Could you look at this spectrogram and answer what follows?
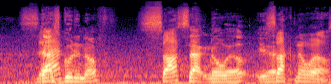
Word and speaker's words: Sak Noel: Sak Sak Noel. Yeah. Sak Noel. Sak Noel.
